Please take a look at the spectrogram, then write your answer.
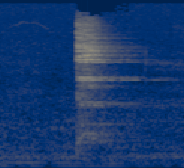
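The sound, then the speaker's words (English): A single bright clink of wine glasses touching in a toast celebrating the end of the year, clear, with a ringing tone that fades over about half a second; no talking. “And then we are celebrating the end of the year with wine.”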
